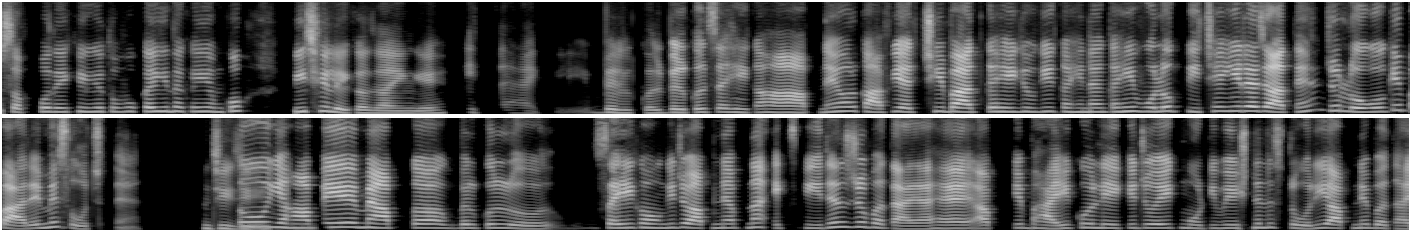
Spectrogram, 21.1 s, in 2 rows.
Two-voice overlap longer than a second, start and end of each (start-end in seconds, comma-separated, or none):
none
